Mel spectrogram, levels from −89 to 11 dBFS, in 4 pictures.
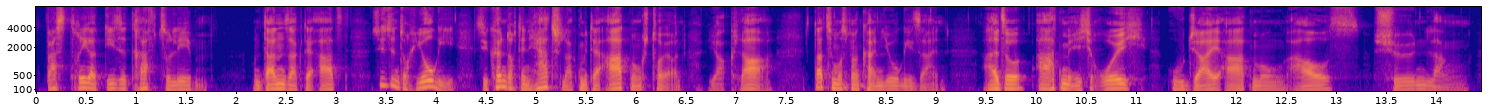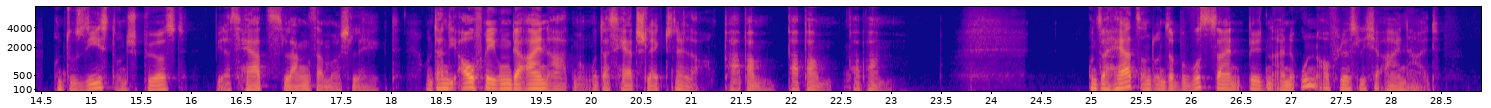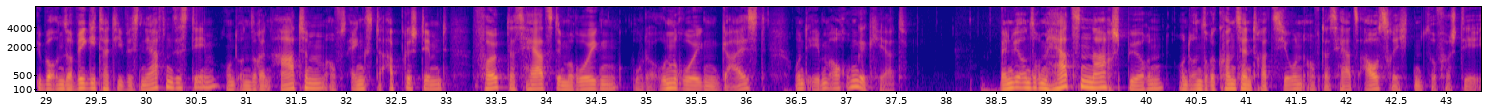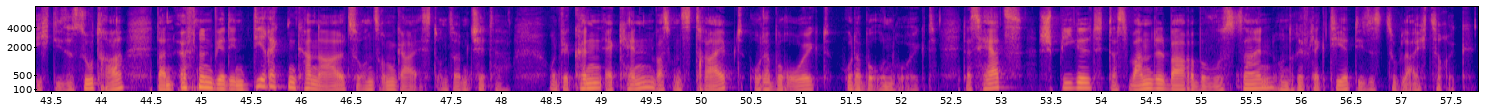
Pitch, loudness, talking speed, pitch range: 105 Hz, -26 LUFS, 150 wpm, 95-120 Hz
